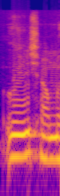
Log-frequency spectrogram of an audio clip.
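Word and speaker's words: 의사: যুক্ত স্বরবর্ণ ওই, ওই, ওই সামনে থাকলে ওই উচ্চারণ হয়, কোনো শব্দের শেষে থাকলে এ উচ্চারণ হয়। তো এখানে সামনে আছে ওই, ওই, এর সাথে সিউত, এর সাথে আকার সা, ওইসা, ওইসা।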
